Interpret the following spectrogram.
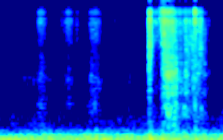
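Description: Paper planner pages and a sticker sheet being handled: a few faint soft paper sounds, then one short, louder rustle about one and a half seconds in, over a low steady hum.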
